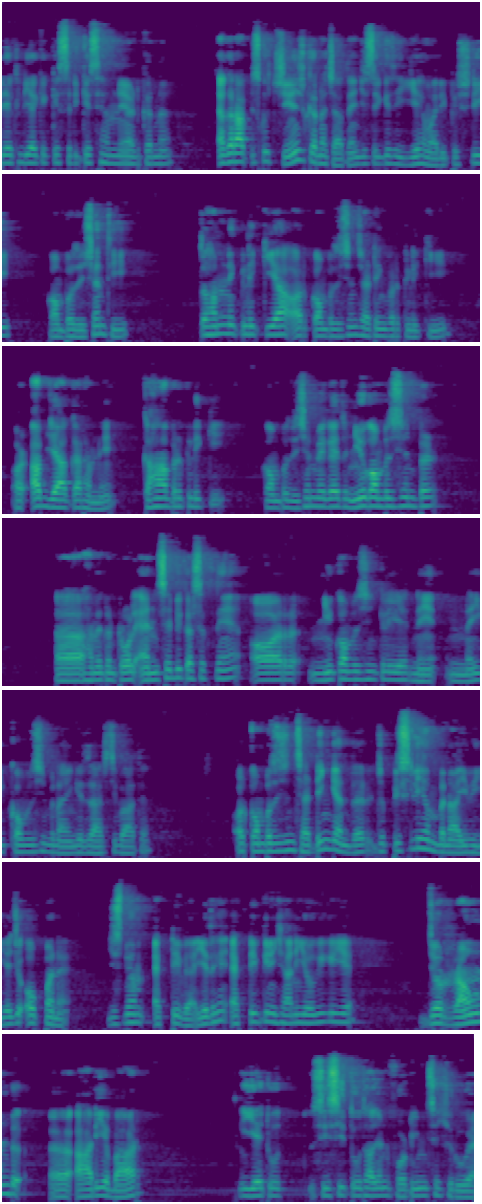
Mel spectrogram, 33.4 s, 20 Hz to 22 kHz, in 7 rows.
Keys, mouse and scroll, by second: 3.8 click, 11.0 click, 25.1 click.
